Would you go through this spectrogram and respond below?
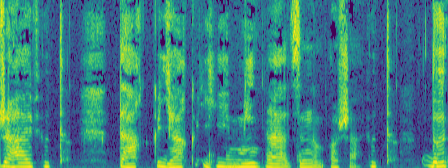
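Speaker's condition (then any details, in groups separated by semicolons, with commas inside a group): Cerebral palsy; born apparently lifeless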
